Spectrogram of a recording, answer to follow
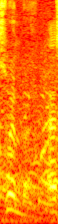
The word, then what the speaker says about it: Swinburne: All of those individuals like Plantinga and Swinburne and it's called Swinburne. Swinburne, whatever. Sorry, Swinburne. It's not his called. It's just a pronunciation different.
